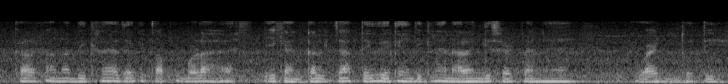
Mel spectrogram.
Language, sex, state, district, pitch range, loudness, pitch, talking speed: Hindi, male, Uttar Pradesh, Varanasi, 130-145 Hz, -25 LUFS, 135 Hz, 195 wpm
